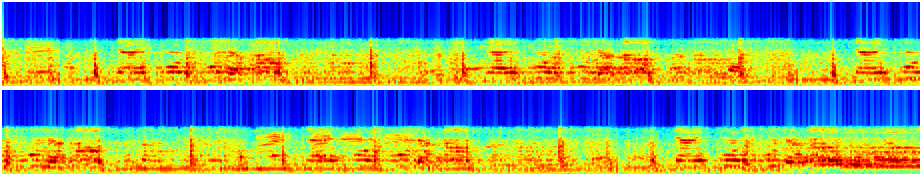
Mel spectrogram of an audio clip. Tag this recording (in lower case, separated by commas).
music, speech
